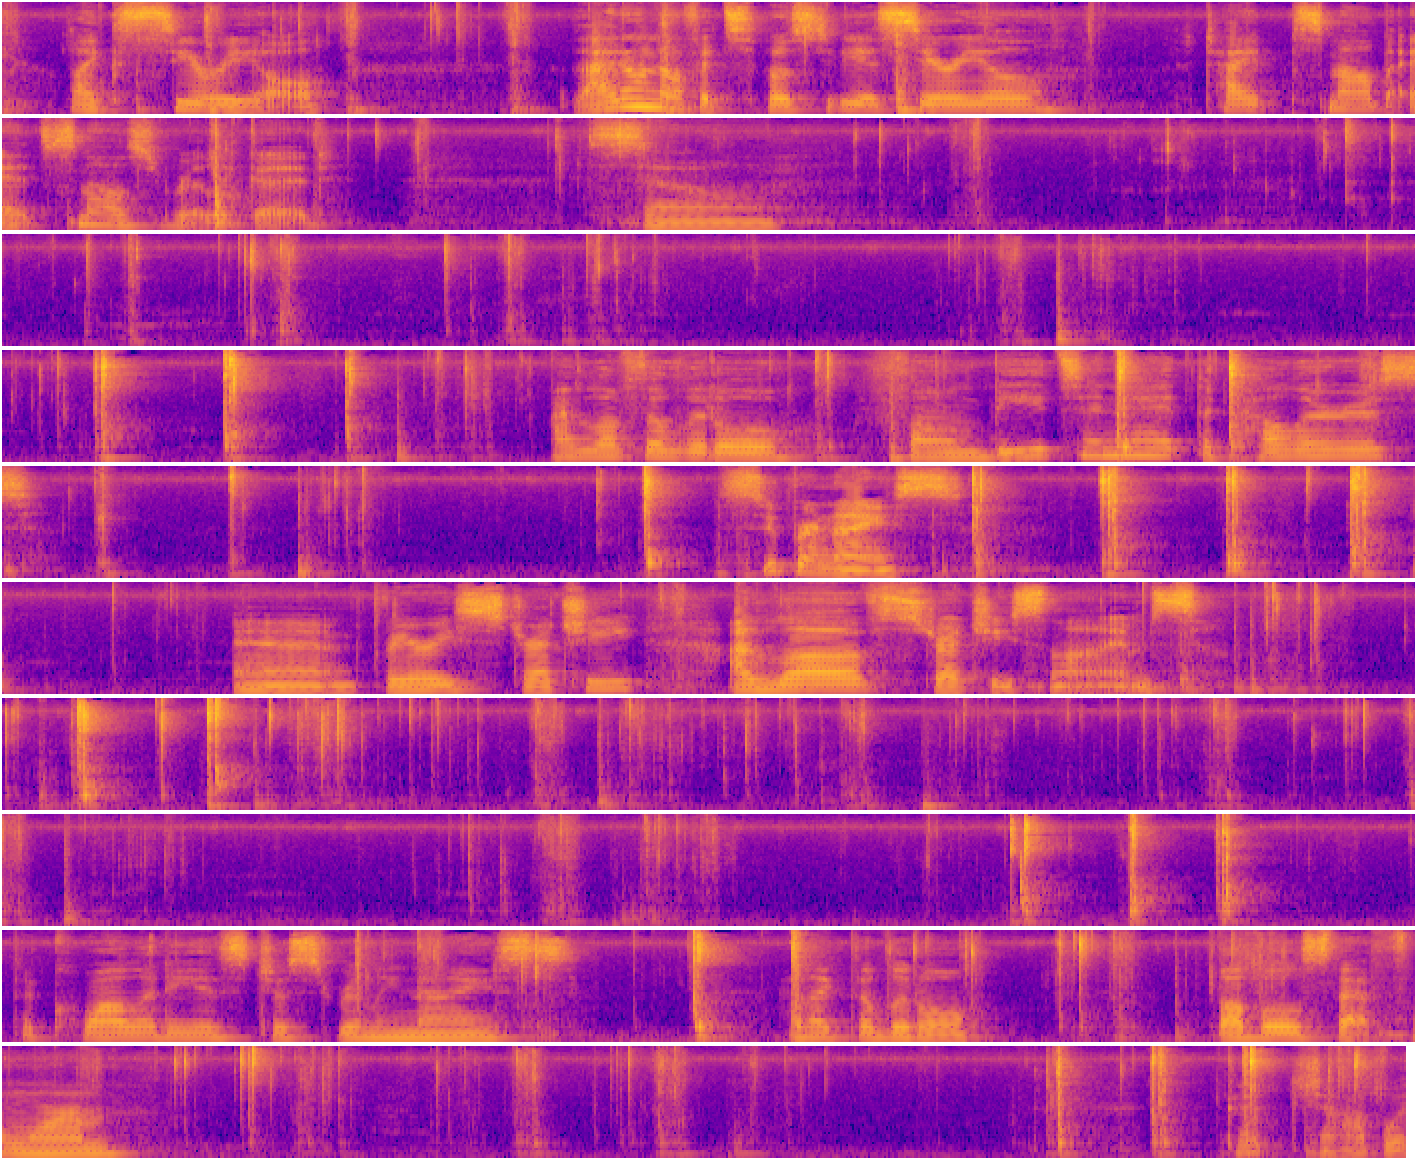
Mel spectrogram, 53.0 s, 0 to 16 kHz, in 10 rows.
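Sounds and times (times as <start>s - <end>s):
slime crackling and popping: 8.5s - 19.2s, 19.8s - 27.3s, 30.7s - 42.5s, 43.2s - 52.9s.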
